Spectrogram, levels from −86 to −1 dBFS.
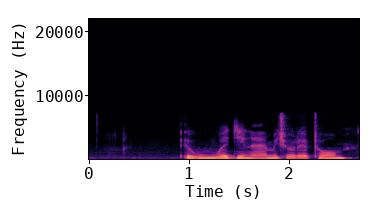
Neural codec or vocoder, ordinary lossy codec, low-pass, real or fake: codec, 16 kHz, 1 kbps, X-Codec, HuBERT features, trained on LibriSpeech; none; 7.2 kHz; fake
